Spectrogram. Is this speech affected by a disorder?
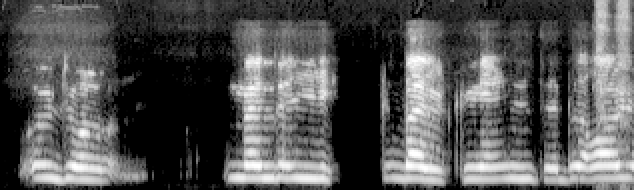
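Yes: cerebral palsy; present from birth, brain oxygen deprivation, heart not beating at delivery, mild.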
